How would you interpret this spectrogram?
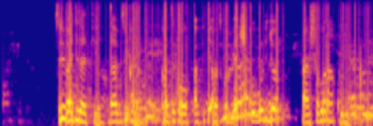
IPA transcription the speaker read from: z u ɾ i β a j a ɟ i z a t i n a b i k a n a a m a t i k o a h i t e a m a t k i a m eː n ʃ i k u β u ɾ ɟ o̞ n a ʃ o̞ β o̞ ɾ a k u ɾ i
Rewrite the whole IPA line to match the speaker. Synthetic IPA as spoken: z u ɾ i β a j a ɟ i z a t i n a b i k a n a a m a t i k o a f i t e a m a t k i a m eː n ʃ i k u β u ɾ ɟ o̞ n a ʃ o̞ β o̞ ɾ a k u ɾ i

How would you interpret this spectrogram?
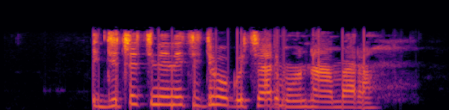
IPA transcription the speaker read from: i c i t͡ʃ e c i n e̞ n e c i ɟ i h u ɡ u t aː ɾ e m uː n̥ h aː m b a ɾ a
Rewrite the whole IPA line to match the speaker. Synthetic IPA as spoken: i ɟ i t͡ʃ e c i n e̞ n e c i ɟ i h u ɡ u c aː ɾ i m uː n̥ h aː m b a ɾ a

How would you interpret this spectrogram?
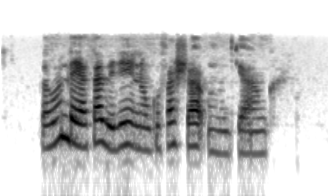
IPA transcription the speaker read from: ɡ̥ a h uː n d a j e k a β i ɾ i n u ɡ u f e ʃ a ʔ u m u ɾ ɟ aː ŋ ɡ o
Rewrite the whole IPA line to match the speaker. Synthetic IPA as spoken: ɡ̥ a h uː n d a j a k a β i ɾ i n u ɡ u f a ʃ a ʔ u m u ɾ ɟ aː ŋ ɡ o

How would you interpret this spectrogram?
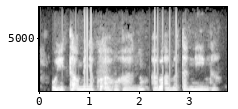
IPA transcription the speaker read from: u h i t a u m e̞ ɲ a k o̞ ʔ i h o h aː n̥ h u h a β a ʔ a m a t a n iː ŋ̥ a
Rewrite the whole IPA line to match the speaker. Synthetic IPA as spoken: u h i t a u m e̞ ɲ a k o̞ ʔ a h o h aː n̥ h u h a β a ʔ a m a t a n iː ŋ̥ a

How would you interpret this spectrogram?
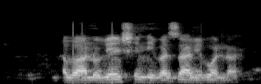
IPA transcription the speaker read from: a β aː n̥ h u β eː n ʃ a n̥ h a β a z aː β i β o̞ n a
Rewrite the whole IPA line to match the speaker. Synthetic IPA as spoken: a β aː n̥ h u β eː n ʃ i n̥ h i β a z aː β i β o̞ n a

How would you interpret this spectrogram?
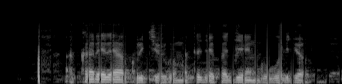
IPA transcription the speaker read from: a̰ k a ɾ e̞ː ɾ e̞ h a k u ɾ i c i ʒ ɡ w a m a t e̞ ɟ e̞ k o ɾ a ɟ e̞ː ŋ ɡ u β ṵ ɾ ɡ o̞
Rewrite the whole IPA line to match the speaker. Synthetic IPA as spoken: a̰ k a ɾ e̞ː ɾ e̞ h a k u ɾ i c i ʒ ɡ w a m a t e̞ ɟ e̞ k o a ɟ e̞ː ŋ ɡ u β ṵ ɾ ɟ o̞

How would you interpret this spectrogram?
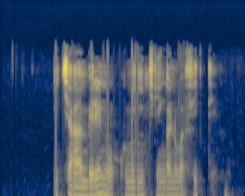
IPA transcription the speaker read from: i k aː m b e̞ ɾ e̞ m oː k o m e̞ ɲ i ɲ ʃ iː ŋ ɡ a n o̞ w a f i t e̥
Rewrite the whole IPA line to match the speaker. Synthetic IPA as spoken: i c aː m b e̞ ɾ e̞ n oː k u m e̞ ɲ i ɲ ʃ iː ŋ ɡ a n o̞ β a f i t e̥

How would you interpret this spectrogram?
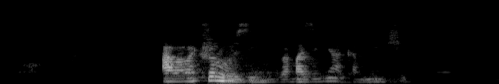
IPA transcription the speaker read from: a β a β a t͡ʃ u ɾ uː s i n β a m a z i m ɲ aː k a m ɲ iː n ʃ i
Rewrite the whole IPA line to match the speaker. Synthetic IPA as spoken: a β a β a t͡ʃ u ɾ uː z i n β a m a z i m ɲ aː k a m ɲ iː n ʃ i

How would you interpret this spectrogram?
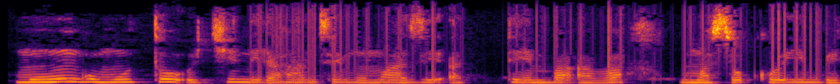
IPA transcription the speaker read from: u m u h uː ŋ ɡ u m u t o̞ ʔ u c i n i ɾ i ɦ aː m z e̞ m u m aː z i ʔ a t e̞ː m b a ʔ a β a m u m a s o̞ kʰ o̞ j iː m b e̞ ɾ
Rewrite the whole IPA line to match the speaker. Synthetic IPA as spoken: u m u h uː ŋ ɡ u m u t o̞ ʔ u c i n i ɾ a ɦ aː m z e̞ m u m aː z i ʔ a t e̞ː m b a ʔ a β a m u m a s o̞ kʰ o̞ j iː m b e̞ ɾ

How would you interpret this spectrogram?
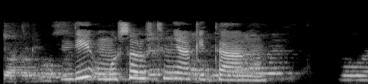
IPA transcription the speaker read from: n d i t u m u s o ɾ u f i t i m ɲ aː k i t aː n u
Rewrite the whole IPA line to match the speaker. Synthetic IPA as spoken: n d i u m u s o ɾ u f i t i m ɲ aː k i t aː n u

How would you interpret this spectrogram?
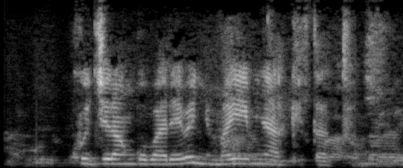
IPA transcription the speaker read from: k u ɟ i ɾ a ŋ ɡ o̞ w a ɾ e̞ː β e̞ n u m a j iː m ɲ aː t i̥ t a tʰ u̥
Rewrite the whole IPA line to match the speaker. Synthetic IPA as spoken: k u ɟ i ɾ a ŋ ɡ o̞ β a ɾ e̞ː β e̞ ɲ u m a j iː m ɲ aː k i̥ t a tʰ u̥

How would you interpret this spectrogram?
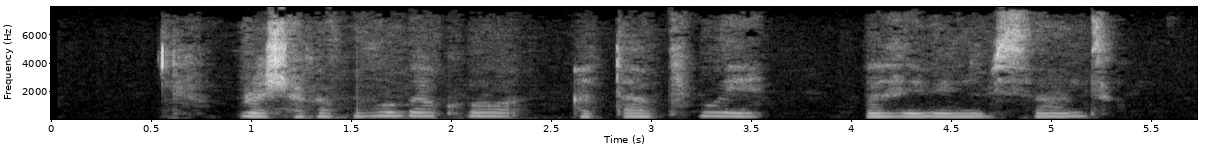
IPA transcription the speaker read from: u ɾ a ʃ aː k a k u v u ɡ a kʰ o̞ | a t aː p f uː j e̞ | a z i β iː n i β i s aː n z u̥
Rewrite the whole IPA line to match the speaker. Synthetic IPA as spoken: u ɾ a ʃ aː k a k u v u ɡ a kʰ o̞ | a t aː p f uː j e̞ | a z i β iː n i β i s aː n z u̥

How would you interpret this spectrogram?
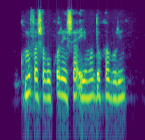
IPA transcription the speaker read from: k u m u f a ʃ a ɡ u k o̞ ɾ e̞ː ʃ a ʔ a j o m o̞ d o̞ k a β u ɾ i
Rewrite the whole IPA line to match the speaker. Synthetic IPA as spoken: k u m u f a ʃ a ɡ u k o̞ ɾ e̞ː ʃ a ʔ i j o m o̞ d o̞ k a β u ɾ i

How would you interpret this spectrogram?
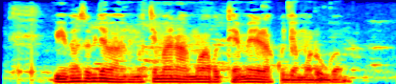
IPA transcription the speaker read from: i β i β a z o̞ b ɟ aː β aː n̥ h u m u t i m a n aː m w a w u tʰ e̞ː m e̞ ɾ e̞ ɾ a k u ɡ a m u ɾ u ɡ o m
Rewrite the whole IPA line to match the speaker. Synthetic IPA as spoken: i β i β a z o̞ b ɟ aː β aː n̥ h u m u t i m a n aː m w a β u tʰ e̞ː m e̞ ɾ e̞ ɾ a k u ɟ a m u ɾ u ɡ o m

